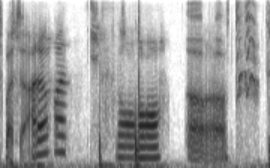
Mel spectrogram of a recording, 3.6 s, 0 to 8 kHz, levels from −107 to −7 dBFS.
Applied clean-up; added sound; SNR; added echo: neural diffusion model UNIVERSE++.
